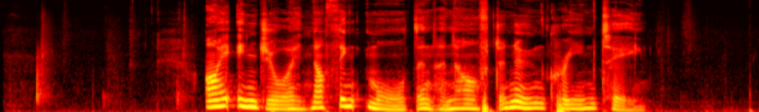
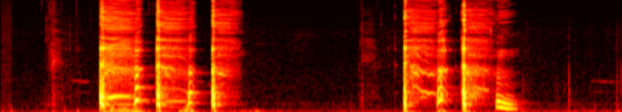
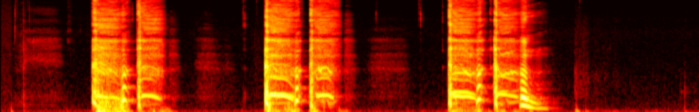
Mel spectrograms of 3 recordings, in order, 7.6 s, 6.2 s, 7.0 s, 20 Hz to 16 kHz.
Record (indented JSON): {
  "exhalation_length": "7.6 s",
  "exhalation_amplitude": 3028,
  "exhalation_signal_mean_std_ratio": 0.62,
  "cough_length": "6.2 s",
  "cough_amplitude": 24059,
  "cough_signal_mean_std_ratio": 0.27,
  "three_cough_length": "7.0 s",
  "three_cough_amplitude": 32768,
  "three_cough_signal_mean_std_ratio": 0.36,
  "survey_phase": "beta (2021-08-13 to 2022-03-07)",
  "age": "45-64",
  "gender": "Female",
  "wearing_mask": "No",
  "symptom_none": true,
  "smoker_status": "Current smoker (1 to 10 cigarettes per day)",
  "respiratory_condition_asthma": false,
  "respiratory_condition_other": false,
  "recruitment_source": "REACT",
  "submission_delay": "1 day",
  "covid_test_result": "Negative",
  "covid_test_method": "RT-qPCR"
}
